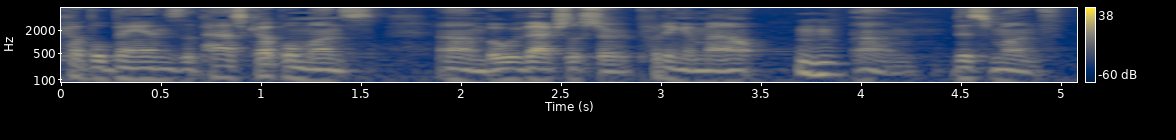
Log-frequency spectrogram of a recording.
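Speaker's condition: No condition

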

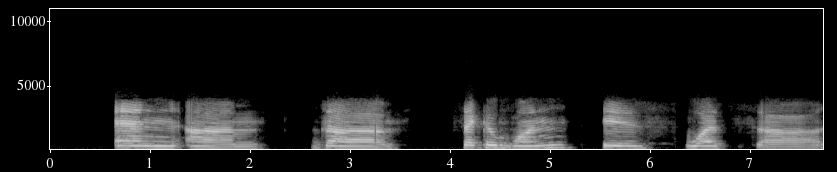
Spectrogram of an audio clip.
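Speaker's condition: Aphasia after stroke; aphasia from stroke 4 years ago; 4 years since stroke, past speech therapy with speech therapist Jennifer Kurtz; could not talk at all first week, talking restored by therapist Jennifer Kurtz

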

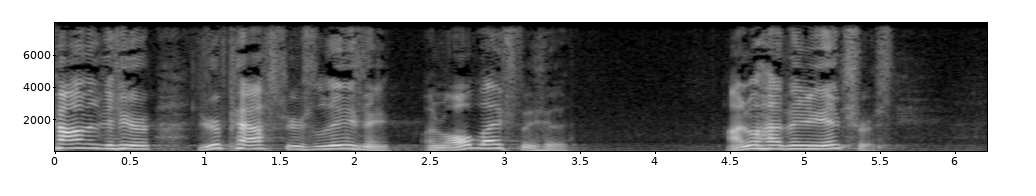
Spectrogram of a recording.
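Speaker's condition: Tongue cancer, jaw reconstruction

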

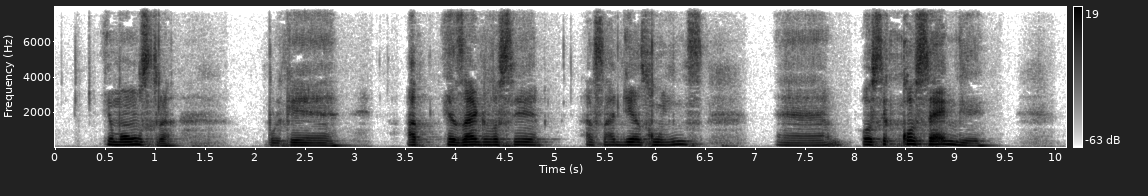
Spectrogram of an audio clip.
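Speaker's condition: Cerebral palsy, mild; wheelchair user, motor function affected; voice mildly affected, occasional voice breaks

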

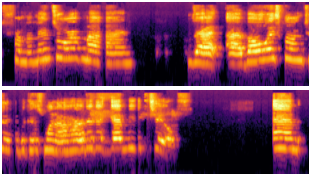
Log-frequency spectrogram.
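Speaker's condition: Cerebral palsy; largely independent

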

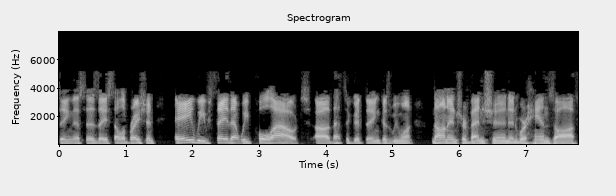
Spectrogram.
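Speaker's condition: No condition

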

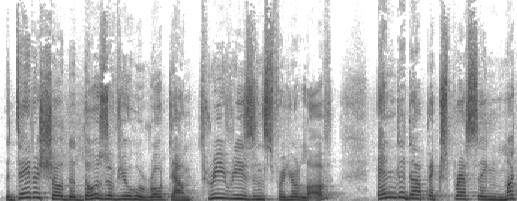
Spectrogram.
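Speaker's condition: No condition

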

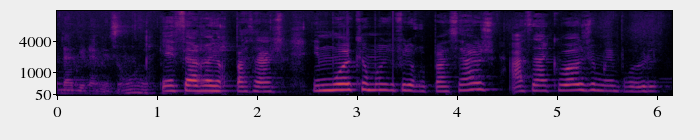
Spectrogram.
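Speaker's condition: Down syndrome (trisomy 21); congenital chromosomal condition, extra copy of chromosome 21

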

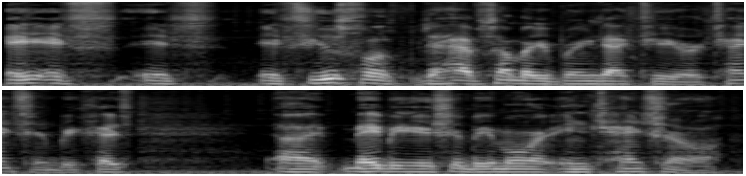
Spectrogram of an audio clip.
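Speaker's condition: Tongue cancer surgery; three or four tongue surgeries, chemotherapy, radiation, long convalescence; many years after treatment; slight slur, talks okay

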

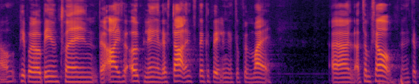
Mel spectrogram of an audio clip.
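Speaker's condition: Deafness; born profoundly deaf, taught lip reading, hearing aids, English first language, Auslan learned ten years ago

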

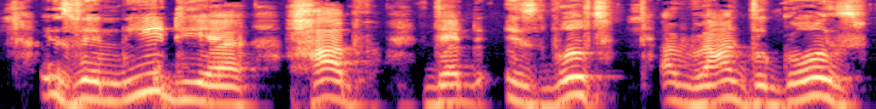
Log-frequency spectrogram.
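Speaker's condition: Dysarthria post-stroke; speech highly affected

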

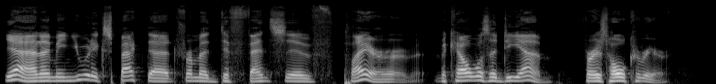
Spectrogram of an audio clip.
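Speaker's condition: No condition

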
